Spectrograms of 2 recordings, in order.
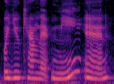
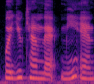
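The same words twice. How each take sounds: First: The word me is emphasized and stretched out. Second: The word me is said plainly, not stretched.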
